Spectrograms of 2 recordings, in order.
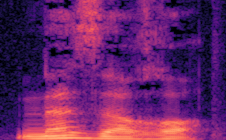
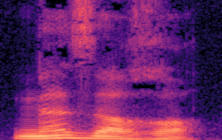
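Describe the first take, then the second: The two takes are said the same way.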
